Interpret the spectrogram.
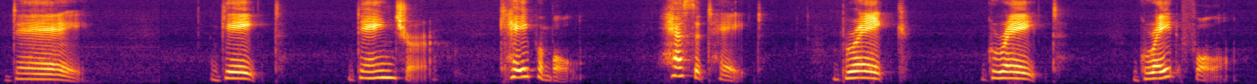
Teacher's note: Here we have the letter A as a long A sound. The long A sound involves 2 steps. So first you drop the jaw and then you bring it back up. This is how you make the sound longer.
